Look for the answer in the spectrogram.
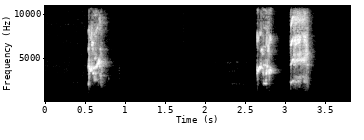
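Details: Caged rosy-faced lovebirds, five kept by a window: one loud harsh shriek, a long pause, then two more rasping shrieks close together.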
